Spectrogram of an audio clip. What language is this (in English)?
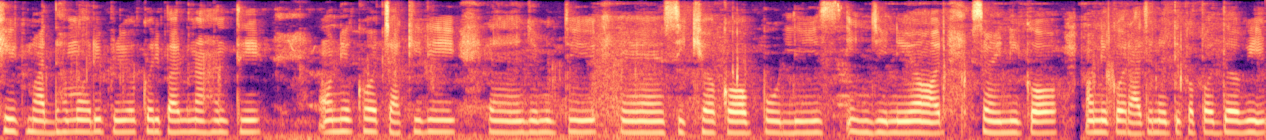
Odia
